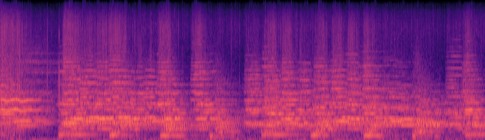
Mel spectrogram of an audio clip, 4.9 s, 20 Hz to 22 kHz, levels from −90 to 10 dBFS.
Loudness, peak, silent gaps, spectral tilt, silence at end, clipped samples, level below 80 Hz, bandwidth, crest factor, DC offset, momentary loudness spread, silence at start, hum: -23 LUFS; -10 dBFS; none; -4 dB/octave; 0 s; under 0.1%; -48 dBFS; over 20 kHz; 14 dB; under 0.1%; 5 LU; 0 s; none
